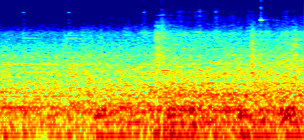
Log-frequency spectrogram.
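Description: A tram passes through a street in Christchurch, a steady loud rolling rumble with faint rattles and clicks, heard close by and alone.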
